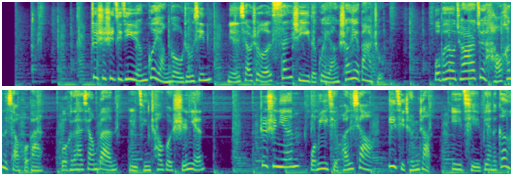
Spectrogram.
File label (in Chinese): 女 国 大音 自然调侃; 世纪金源贵阳购物中心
